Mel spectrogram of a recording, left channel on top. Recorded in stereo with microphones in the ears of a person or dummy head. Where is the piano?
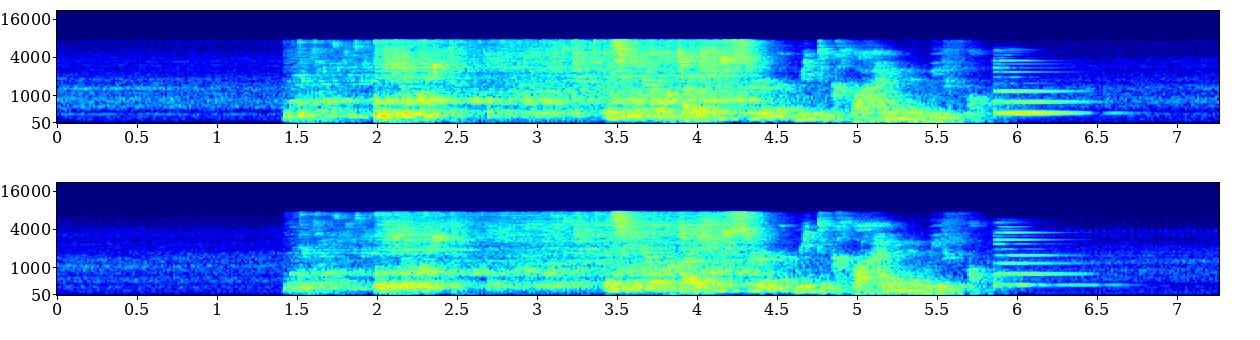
20° left (ahead or behind), 1.0 m.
